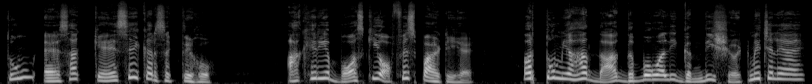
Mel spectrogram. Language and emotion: Hindi, disgusted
